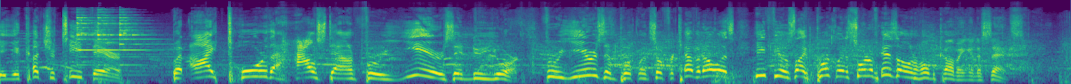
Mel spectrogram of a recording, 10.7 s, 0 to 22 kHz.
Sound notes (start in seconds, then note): 2.7 bell ringing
